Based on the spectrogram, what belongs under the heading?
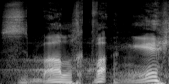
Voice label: Reversed Voiceover; King Of Clubs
